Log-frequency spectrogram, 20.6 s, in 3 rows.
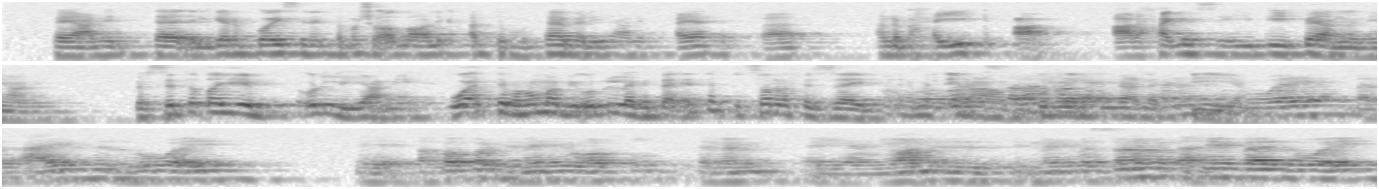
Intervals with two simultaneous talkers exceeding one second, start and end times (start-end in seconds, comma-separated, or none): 11.3-13.1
